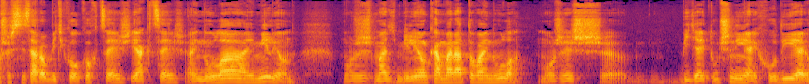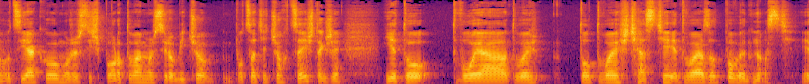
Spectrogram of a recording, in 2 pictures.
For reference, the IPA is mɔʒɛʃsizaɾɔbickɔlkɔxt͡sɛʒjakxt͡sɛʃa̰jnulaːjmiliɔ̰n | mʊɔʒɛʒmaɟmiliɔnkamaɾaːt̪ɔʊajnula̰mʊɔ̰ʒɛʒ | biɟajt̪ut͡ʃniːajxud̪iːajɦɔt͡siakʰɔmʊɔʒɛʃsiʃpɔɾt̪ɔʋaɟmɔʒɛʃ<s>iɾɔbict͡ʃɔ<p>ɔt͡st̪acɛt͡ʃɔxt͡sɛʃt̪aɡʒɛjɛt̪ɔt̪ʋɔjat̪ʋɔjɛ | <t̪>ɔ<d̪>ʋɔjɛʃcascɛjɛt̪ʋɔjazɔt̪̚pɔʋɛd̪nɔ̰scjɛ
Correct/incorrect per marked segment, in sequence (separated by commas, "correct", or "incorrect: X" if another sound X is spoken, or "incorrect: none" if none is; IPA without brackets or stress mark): correct, correct, correct, incorrect: t̪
